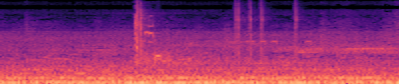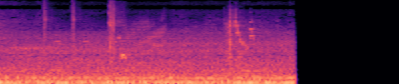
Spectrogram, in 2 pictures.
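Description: Short electronic beeps and clicks sound as menu options are chosen.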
